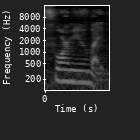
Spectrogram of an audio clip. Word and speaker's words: formulate: Okay, so when you have a vowel consonant E, you cross out the E because it is silent, and then A, says its name in late.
